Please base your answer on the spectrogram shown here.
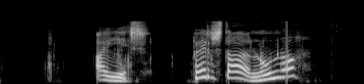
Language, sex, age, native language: Icelandic, male, 40-49, Icelandic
